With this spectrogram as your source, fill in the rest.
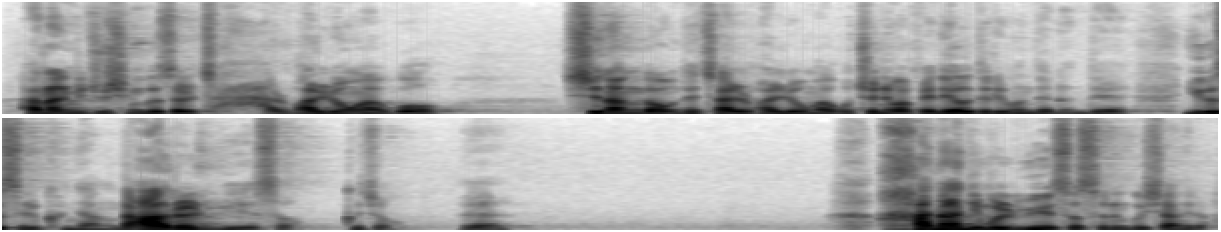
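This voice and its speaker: A male pastor preaching a Sunday sermon, calling out to the congregation and asking rhetorical questions, swinging from loud emphatic lines to soft, low asides. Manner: keeps calling out to the congregation directly.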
